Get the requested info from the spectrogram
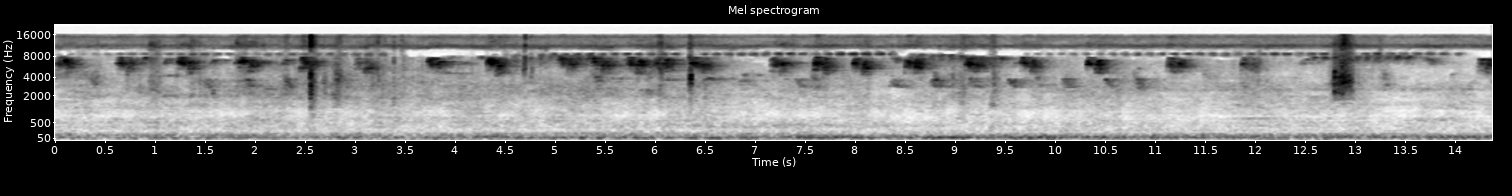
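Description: Small birds chirping repeatedly, short high notes several a second, over a steady low rumble of outdoor background noise.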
